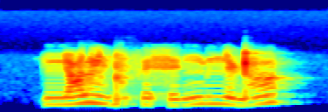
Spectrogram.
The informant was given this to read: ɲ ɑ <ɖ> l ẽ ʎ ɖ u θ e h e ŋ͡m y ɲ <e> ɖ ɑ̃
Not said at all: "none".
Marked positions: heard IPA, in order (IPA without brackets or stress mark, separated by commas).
none, ẽ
